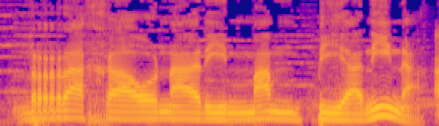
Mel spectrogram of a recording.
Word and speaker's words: Rajaonarimampianina: Rajaonarimampianina. – Ah, pues sí, le ha dado una sílaba más que yo me había comido.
